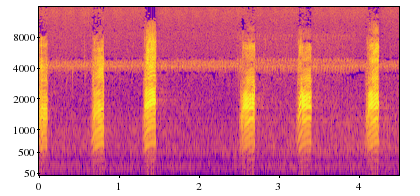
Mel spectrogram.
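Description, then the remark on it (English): A duck quacks six times in a loose, uneven rhythm, each call short, nasal and fairly loud, with a steady faint background hum and no talking. “Have you ever watched ducks walking around in freezing temperatures and wondered how they keep their feet from freezing?”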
